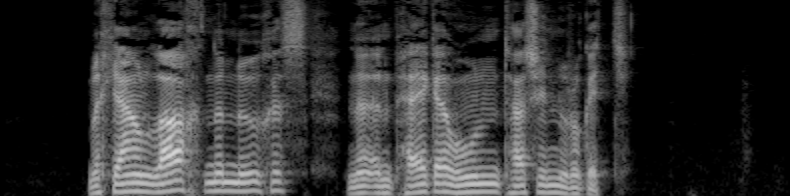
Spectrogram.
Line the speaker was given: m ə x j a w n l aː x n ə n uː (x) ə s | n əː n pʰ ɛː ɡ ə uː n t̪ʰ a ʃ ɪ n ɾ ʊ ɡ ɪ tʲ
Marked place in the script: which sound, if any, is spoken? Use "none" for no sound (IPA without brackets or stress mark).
x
